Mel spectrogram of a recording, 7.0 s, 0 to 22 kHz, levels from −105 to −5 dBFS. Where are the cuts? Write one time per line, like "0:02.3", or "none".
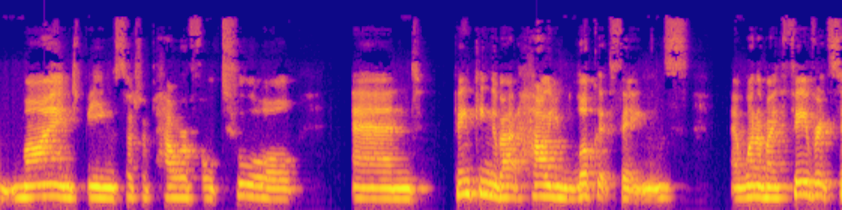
none

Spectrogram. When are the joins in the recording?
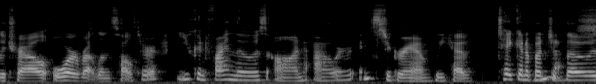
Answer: none

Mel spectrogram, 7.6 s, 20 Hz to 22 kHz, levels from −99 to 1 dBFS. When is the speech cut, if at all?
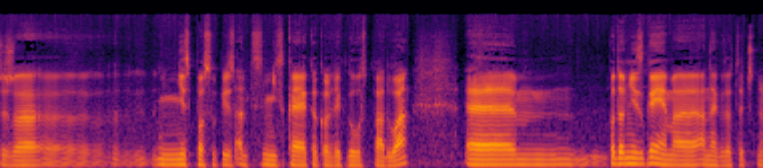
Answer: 0:01.6
0:02.3
0:03.5
0:06.1
0:06.5

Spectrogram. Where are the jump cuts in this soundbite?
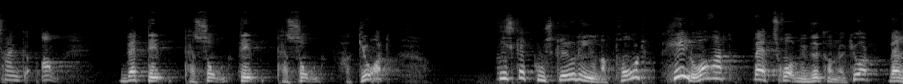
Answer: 0:02.4
0:05.0
0:06.5

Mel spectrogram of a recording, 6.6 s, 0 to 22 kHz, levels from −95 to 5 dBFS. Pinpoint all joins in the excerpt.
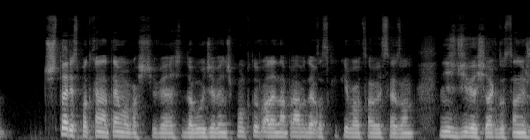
0:04.0

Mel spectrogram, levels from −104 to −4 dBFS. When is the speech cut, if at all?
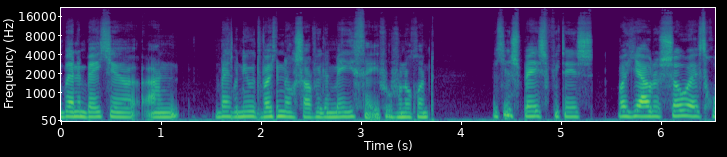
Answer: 0:01.7
0:02.2
0:05.0

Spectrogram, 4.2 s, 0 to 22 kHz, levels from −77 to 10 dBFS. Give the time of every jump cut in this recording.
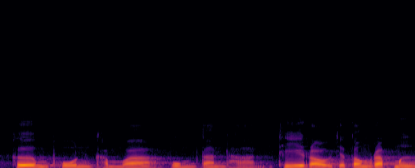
0:02.7

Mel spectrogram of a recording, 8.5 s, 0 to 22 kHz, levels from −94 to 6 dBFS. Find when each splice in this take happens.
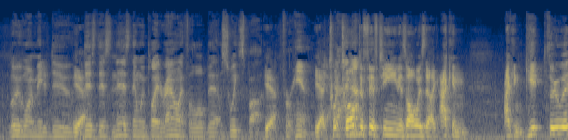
0:03.3

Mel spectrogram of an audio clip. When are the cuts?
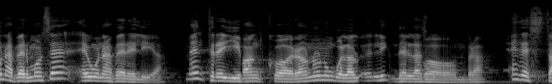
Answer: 0:01.8
0:02.4
0:03.6
0:03.9
0:04.2

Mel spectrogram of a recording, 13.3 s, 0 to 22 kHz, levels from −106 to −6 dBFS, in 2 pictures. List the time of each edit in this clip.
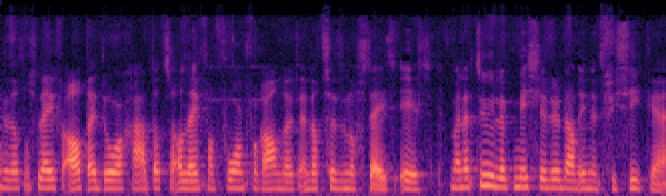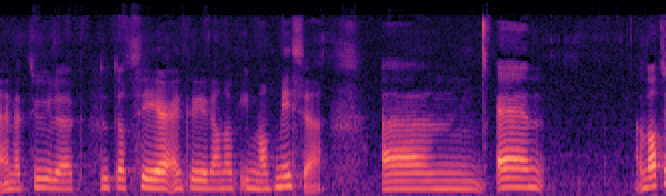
0:04.4
0:05.8
0:07.6
0:11.6

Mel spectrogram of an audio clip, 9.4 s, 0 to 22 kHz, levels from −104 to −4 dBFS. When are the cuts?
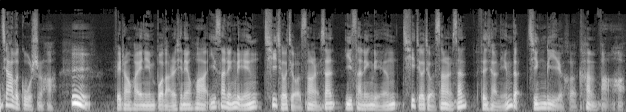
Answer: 0:00.9
0:03.9

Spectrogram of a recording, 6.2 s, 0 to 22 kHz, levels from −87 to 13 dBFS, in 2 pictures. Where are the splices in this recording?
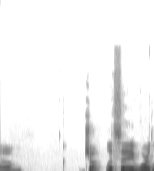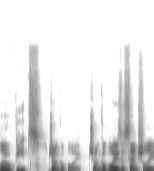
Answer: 0:04.8

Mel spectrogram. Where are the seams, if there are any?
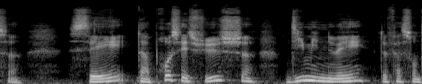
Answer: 0:01.4
0:02.9

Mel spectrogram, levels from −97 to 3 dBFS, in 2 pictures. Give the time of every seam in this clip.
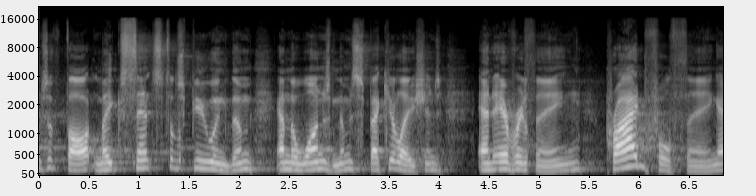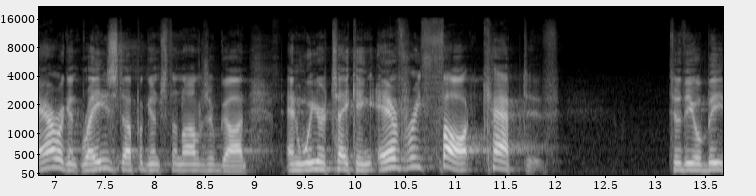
0:01.4
0:02.9
0:04.8
0:07.3

